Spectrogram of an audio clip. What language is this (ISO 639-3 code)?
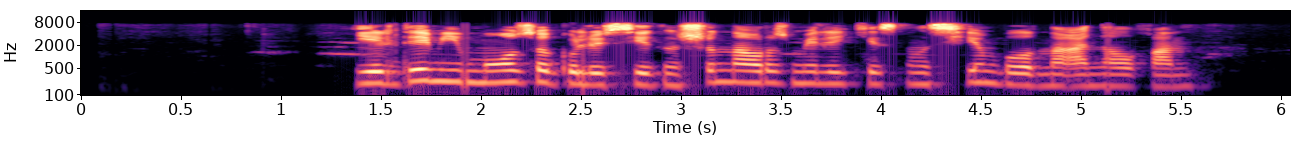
kaz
